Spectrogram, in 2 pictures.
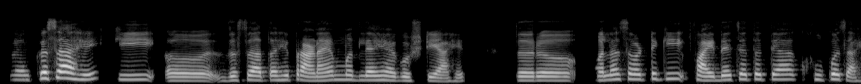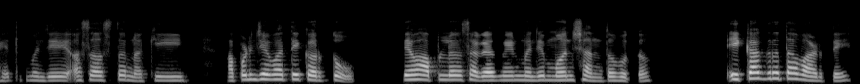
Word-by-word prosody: अ, 210 0 -3
कसं 285 +2 +6
आहे 240 -5 +7 0.2
की 225 -1 -4 0.2
अ, 170 - -2 0.6
जसं 190 +2 0
आता 195 0 +2
हे 210 - -1
प्राणायाम 200 0 +2
मधल्या 200 -2 +1
ह्या 200 -2 +1
गोष्टी 175 -1 -4
आहेत, 155 +1 -4 0.5
तर 185 0 +1 0.6
मला 200 +3 +1
असं 240 +1 -1
वाटतं 235 +2 0
की 260 +1 -4
फायद्याच्या 210 +4 +2
तर 240 - +3
त्या 230 -1 +1
खूपच 230 +1 -1
आहेत 165 +3 -7
म्हणजे 180 -1 -5
असं 200 +2 -2
असतं 200 +1 -6
ना, 165 - -6
की 180 -1 -6 0.5
आपण 220 +6 -1
जेव्हा 230 0 +3
ते 230 - +5
करतो, 195 -3 -1 0.5
तेव्हा 220 +1 +4
आपलं 210 0 +1
सगळ्यात 190 -3 +3
मेन 195 0 -3
म्हणजे 195 0 -1
मन 195 0 -1
शांत 180 -6 -3
होतं. 170 -3 -4 0.8
एकाग्रता 270 +2 +3
वाढते 175 -5 -1
200 Hz, 145 wpm, -23 LUFS, 185-230 Hz, 0.8 s, आहे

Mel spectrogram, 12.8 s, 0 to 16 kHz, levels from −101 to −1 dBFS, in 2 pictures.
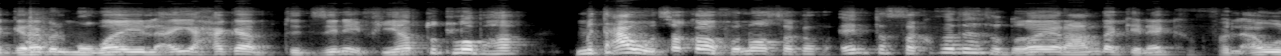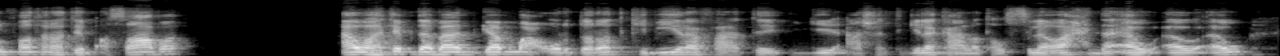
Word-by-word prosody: جِراب 130 +6 +4
الموبايل، 150 +1 +3
أي 165 +3 +1
حاجة 170 +1 +2
بتتزنِق 140 +6 -5
فيها 175 - -1
بتطلُبها، 190 -3 +1 0.2
متعوّد، 230 +4 +5
ثقافة، 195 -3 +2
نوع 185 +2 +1
ثقافة، 170 -2 -6
أنت 230 0 -4
الثقافة 225 +3 -3
دي 255 - -2
هتتغيّر 155 - 0
عَندك 145 +3 -2
هناك، 140 - -4 0.2
في 125 - -12
الأول 140 +4 0
فترة 145 -1 -2
هتبقى 125 -1 -5
صعبة 150 +4 +1 0.8
أو 145 0 +8
هتبدأ 160 +5 +3
بقى 150 -1 +6
تجمَّع 150 +1 +2
أوردرات 125 +3 -1
كبيرة 140 0 -2
فهت 120 -4 -8 0.5
عشان 110 -2 -10
تيجي 125 - -9
لك 125 -1 -1
على 105 0 -5
توصيلة 100 +4 -5
واحدة 125 - -1
أو، 125 -2 0
أو، 125 0 -2
أو، 135 +5 -2
150 Hz, 180 wpm, -23 LUFS, 125-170 Hz, 0.8 s, أو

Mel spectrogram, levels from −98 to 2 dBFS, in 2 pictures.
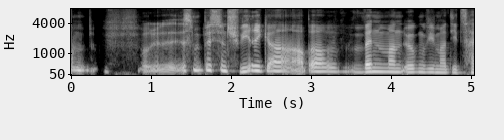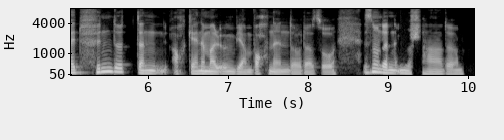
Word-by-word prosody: m 240 0 -1 0.2
pff - - -20
äh, 95 -3 -4
ist 230 - 0
'n 240 0 +2
bisschen 245 -2 +2
schwieriger, 205 +3 +3 0.2
aber 185 -1 +1
wenn 175 0 +3
man 170 -1 +1
irgendwie 155 0 0
mal 145 -1 0
die 140 -1 -5
Zeit 130 0 -1
findet, 170 +5 0
dann 115 -1 -1
auch - - -9
gerne 100 0 +1
mal 95 -2 +2
irgendwie 90 -1 -2
am 80 -1 -6
Wochenende 85 -2 -3
oder 80 0 -4
so. - - -5 0.3
Ist 135 - -3
nur 165 -2 +4
dann 125 -3 +3
immer 115 -3 0
schade. 90 -3 -5
140 Hz, 175 wpm, -24 LUFS, -, 0.3 s, nur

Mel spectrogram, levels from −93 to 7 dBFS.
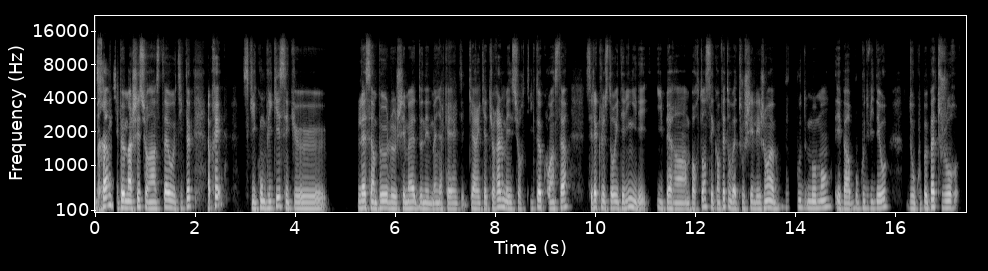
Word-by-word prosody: trame 180 +4 +5
qui 190 - -10
peut 145 -2 +10
marcher 135 +1 +4
sur 155 -2 0
Insta 130 +3 +4
ou 140 -2 +1
TikTok. 135 +7 -1 0.3
Après, - - +1 0.4
ce - - -11
qui 130 - -1
est 125 - -1
compliqué, 135 +4 +1
c'est 135 -8 -2
que, 125 - 0 0.6
là, 140 +1 +6
c'est 140 - 0
un 130 - +3
peu 135 +3 +3
le 130 -1 +1
schéma 130 +2 +1
donné 125 -2 -1
de 120 - -3
manière 120 -1 -3
cari 120 -1 -2 0.2
caricaturale, 125 +4 -1
mais 130 -4 0
sur 125 0 -8
TikTok 130 +5 +1
ou 130 - 0
Insta, 145 +5 0 0.3
c'est - - -5
là 145 +1 +6
que 145 0 -6
le - - +1
storytelling, 135 +4 0
il 130 -3 -1
est - - -5 0.2
hyper 130 -2 -1
important, 120 +4 -2
c'est 145 -4 -4
qu'en 130 -1 -4
fait, 155 +4 -2
on 145 - -2
va - - +2
toucher 130 +2 -6
les 125 0 -1
gens 140 +4 +1
à 135 - +3
beaucoup 145 +3 -9
de 140 - -13
moments 140 +4 0
et - - -2
par 120 -2 -1
beaucoup 130 +2 -8
de 130 - -9
vidéos, 135 +5 -1 0.4
donc 125 -2 -5
on - - -11
peut 130 0 -1
pas 155 +3 +6
toujours, 140 -2 -2
130 Hz, 215 wpm, -22 LUFS, 125-145 Hz, 0.6 s, peut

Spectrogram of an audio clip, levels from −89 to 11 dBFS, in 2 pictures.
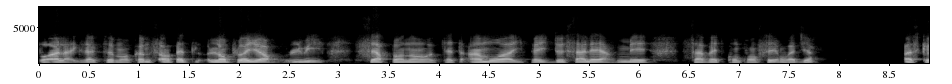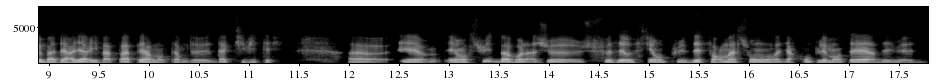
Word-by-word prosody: Voilà, 110 -2 +3
exactement. 105 +1 -2
Comme 115 +1 -1
ça, - - +5
en 150 - +1
fait, 145 -1 +3 0.2
l'employeur 140 +2 +5
lui, 155 +5 -2 0.4
certes 145 -3 +4
pendant, 115 +1 0
heu, - - -12
peut-être 110 -2 -6
un 130 - +4
mois, 140 +1 +4
il 115 - -9
paye 115 -2 -2
2 115 +3 -3
salaires 125 0 +3
mais 120 +2 -1 0.4
ça - - +1
va - - -1
être - - -8
compensé 145 +10 -3
on - - -6
va 105 -1 0
dire. 140 +6 -3 0.9
Parce - - +2
que, - - +3
bah, - - +4
derrière 120 +5 +4
il 125 - -2
va 105 - +1
pas 115 +3 +1
perdre 130 -3 +1
en 105 - -8
termes 110 -1 -8
de 105 0 -6
d'activité. 115 +2 -8 0.7
Heu 105 -1 -4 0.2
et 125 -1 -1
heu 120 +1 -4
et 145 - +1
ensuite, 180 - -2
bah 145 -1 +6
voilà, 120 -4 -1
je 115 0 -3
je 105 - -19
faisais 135 -1 +2
aussi 130 +3 -1
en 125 -3 0
plus 145 +5 -7
des 130 -1 +3
formations, 125 +3 0
on 135 -2 +1
va 115 -1 -2
dire - - -3
«complémentaires», 120 +3 +1
des 110 -3 -9
d 110 -1 -10
120 Hz, 200 wpm, -24 LUFS, 110-135 Hz, 0.9 s, bah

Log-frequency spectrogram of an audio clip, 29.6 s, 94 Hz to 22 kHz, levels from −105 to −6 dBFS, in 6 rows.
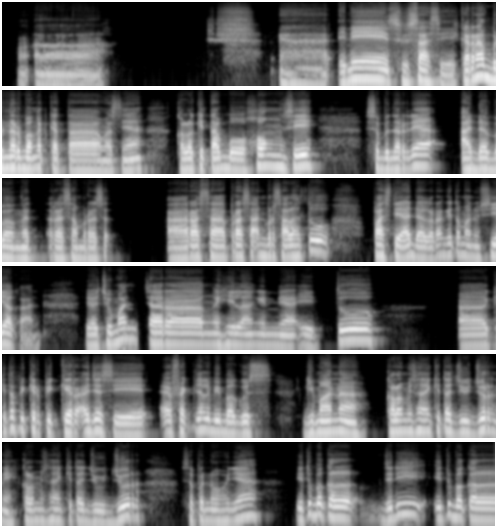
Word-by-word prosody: Heeh. 100 -1 -8 1.7
Eee, 100 -2 -7 0.2
ini 155 +2 +5
susah 130 +2 +3
sih 110 -5 -6
karena 185 +7 +8
bener 150 0 +7
banget 140 +2 +4
kata, 120 -1 +2
Masnya. 120 +3 -2 0.3
Kalau 130 0 +3
kita 135 0 +4
bohong 145 +5 +3
sih 165 +3 +4 0.5
sebenarnya 140 +5 +1 0.2
ada 130 +1 +3
banget 125 -2 0 0.2
rasa 125 0 -3
merasa, 125 -1 -4 0.6
eee, 120 0 0
rasa 140 -1 +3
perasaan 145 0 +1
bersalah 145 -1 +1
tuh 195 +2 +1 0.4
pasti 150 -1 +3
ada 140 -1 +2
karena 145 +4 -3
kita 160 0 -5
manusia 140 0 -1
kan. - - -13 0.5
Ya 135 - -1
cuman 170 +9 -2
cara 150 -2 +3
ngehilanginnya 135 -2 -5
itu, 135 +10 0 0.9
eee, 130 0 -4
kita 185 - -2
pikir-pikir 155 -4 0
aja 155 +2 +2
sih 125 -2 -1
efeknya 155 +4 -2
lebih 150 -2 0
bagus 135 -1 -2 0.3
gimana. 140 -1 +1 0.2
Kalau 155 +2 +1
misalnya 155 0 -2
kita 155 +1 -1
jujur 150 +4 -1
nih, 120 -4 -8
kalau 140 +4 -5
misalnya 140 0 -9
kita 140 - -6
jujur 150 +9 -1 0.3
sepenuhnya 150 +6 -6 0.3
itu 155 +7 -3
bakal 175 -5 +2 0.2
jadi, 200 +7 -4
itu 160 +4 -5
bakal 165 -5 0
140 Hz, 120 wpm, -22 LUFS, 130-155 Hz, 1.7 s, karena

